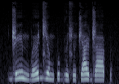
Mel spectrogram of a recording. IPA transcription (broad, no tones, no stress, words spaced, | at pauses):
ɖ͡ʐɪː mbəːd͡ʑəːm pʊb ðʊɕũt͡ʃaːə̯ɖ͡ʐaːp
